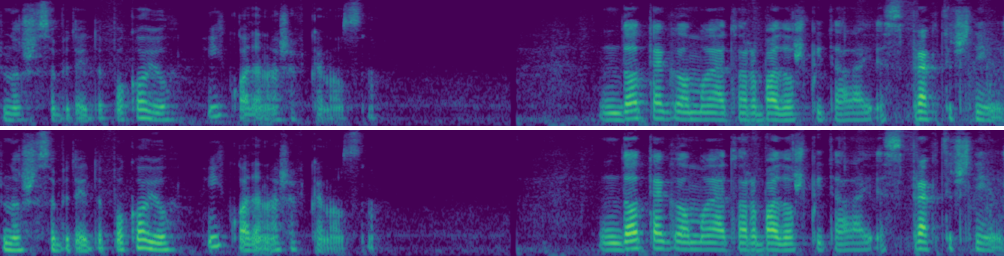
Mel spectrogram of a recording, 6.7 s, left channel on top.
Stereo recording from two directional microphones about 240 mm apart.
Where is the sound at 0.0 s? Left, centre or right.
Right.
